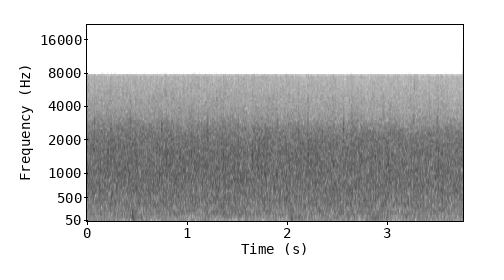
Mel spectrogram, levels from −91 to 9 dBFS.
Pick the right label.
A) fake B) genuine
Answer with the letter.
B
